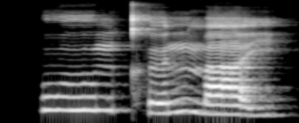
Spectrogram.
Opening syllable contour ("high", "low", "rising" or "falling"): high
